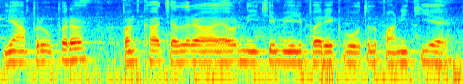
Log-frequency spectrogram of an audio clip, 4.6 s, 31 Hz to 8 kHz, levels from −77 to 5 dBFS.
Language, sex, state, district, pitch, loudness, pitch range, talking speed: Hindi, male, Uttar Pradesh, Shamli, 135 Hz, -15 LUFS, 130-140 Hz, 205 wpm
